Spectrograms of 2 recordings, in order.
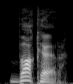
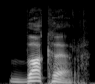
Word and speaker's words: bakker: is how we say bucker bucker there is a light emphasis on the first syllable bucker Buck bucker the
